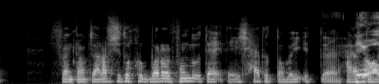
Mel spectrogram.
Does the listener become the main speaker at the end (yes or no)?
yes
